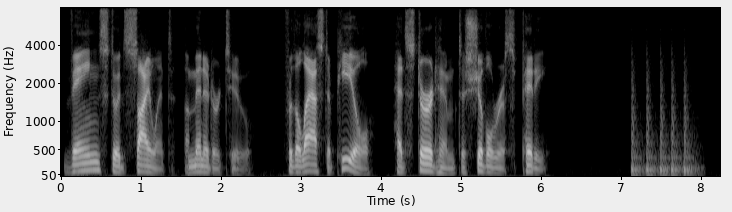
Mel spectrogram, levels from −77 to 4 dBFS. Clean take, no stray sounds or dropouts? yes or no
no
